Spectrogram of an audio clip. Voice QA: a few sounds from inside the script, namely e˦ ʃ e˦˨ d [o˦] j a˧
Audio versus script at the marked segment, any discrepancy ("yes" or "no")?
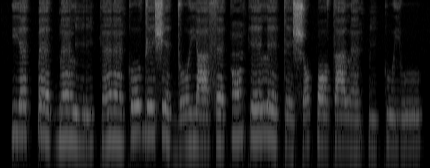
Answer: yes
